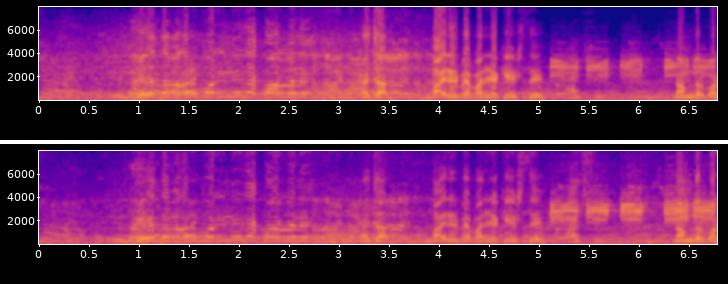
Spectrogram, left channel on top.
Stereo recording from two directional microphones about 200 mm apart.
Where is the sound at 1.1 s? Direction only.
55° right (ahead or behind).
